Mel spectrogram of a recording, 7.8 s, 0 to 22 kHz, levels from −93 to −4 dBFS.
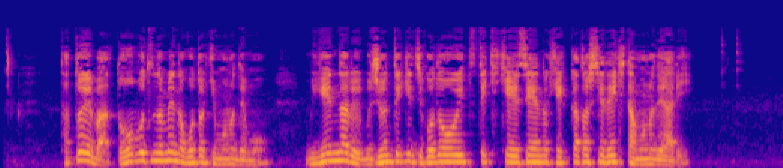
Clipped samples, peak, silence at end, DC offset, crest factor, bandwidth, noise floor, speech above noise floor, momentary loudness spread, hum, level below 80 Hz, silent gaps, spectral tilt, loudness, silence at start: under 0.1%; -8 dBFS; 0.95 s; under 0.1%; 18 dB; 11.5 kHz; -62 dBFS; 38 dB; 11 LU; none; -56 dBFS; none; -5 dB/octave; -25 LUFS; 0.6 s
